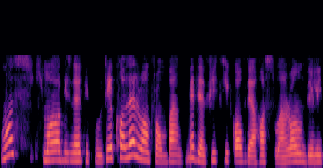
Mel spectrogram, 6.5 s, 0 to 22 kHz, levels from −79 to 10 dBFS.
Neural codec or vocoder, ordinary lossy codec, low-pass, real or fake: codec, 16 kHz in and 24 kHz out, 1.1 kbps, FireRedTTS-2 codec; MP3, 48 kbps; 5.4 kHz; fake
